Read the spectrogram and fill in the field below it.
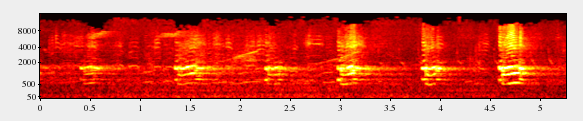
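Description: Geese honk in a steady series of six loud, nasal calls spaced about a second apart, with a faint background murmur of more honking between them and no talking.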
